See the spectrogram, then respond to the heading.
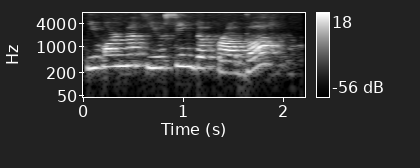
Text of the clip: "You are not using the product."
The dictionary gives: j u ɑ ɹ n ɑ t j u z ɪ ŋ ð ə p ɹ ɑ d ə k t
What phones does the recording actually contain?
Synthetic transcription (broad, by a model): j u ɑ ɹ n ɑ t j u s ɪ ŋ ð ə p ɹ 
